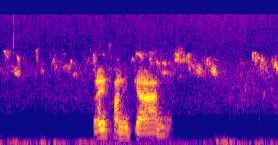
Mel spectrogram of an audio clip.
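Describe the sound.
Faint birds chirp in the background throughout, scattered high tweets continuing under and around a brief stretch of a man's speech.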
